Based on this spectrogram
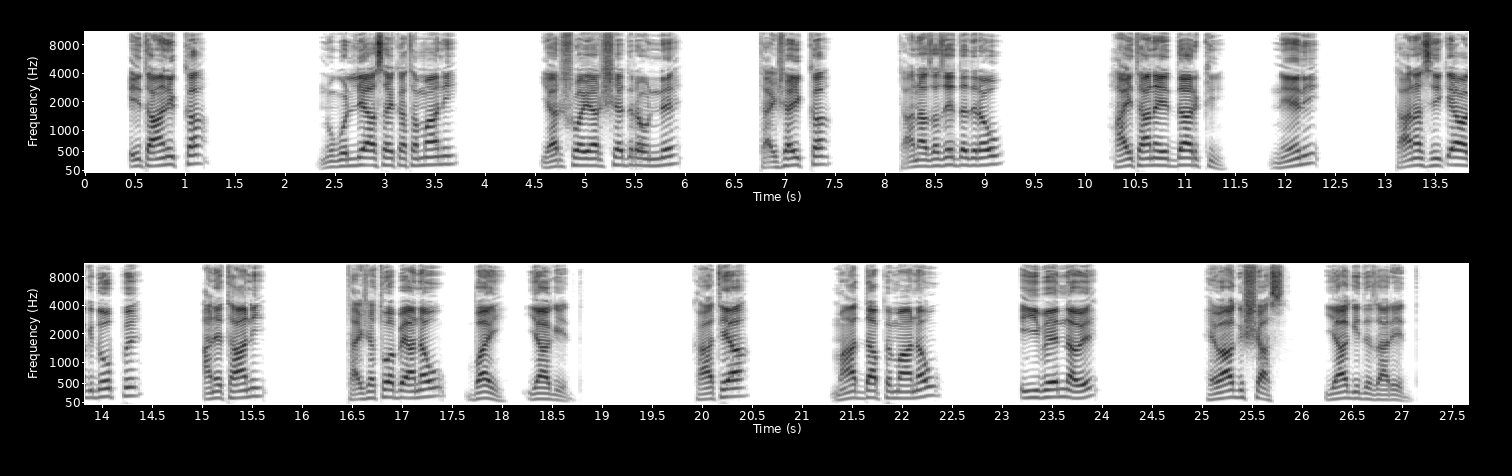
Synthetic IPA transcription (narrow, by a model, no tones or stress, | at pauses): ʔɪt̪aːnɪkːɐ | nʊɡɔlːɪjaːsɐjkɐt̪ɐmaːn | jɐɾʃʊwaːjɐɾʃːɪjɐd̪ɪɾɐwnːɛ | t̪ɐ̰ɪʃ̬ɐjkːɐ | t̪a̰ːnːzɐze̞ːd̪ːɐd̪ɪɾɐw | hɐjt̪aːnɐjɛd̪ːaɾkːɪ̰ | ne̞ːnɪ | t̪aːnɐs̬iːkʼɪjawaːɡɪd̪o̞ːpːɛ | ʔɐnɛt̪aːnɪ | t̪ɐɪʃ̬ɐt̪ʊwaːbɛʔɐnɐw | bɐj | jaːɡe̞̰ːd̪ːɐ | kaːt̪ɪjaː | maːd̪ːaːpːɛmaːnɐw | iːβe̞ːnːɐwɛ | hɛwaːɡɪʃːaːs | jaːɡiːd̪ɛzaːɾe̞̰ːd̪ːɐ̥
